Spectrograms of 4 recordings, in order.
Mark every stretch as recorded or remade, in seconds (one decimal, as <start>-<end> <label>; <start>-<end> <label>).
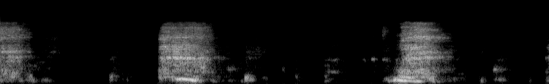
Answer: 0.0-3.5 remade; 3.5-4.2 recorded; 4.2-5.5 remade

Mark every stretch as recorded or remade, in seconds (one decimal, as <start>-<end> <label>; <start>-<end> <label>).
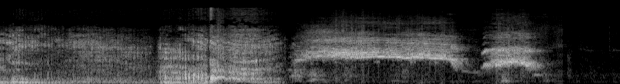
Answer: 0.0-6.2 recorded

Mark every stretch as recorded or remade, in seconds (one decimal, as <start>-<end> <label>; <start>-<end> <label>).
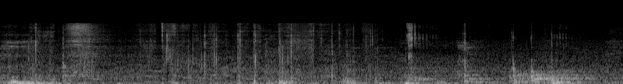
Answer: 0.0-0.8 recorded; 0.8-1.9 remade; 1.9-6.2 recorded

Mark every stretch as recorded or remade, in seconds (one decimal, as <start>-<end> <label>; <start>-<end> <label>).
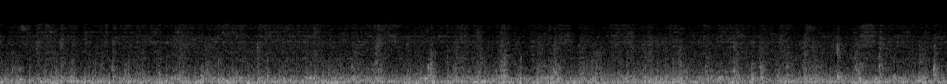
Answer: 0.0-9.5 recorded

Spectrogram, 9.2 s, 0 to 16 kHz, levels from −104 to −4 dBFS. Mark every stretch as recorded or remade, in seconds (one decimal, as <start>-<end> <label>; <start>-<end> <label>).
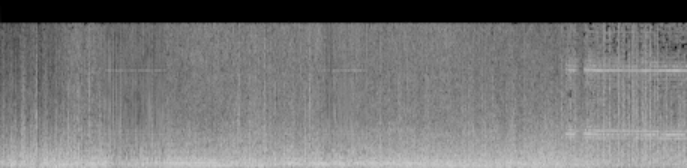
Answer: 0.0-1.4 recorded; 1.4-2.2 remade; 2.2-4.3 recorded; 4.3-4.9 remade; 4.9-9.2 recorded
